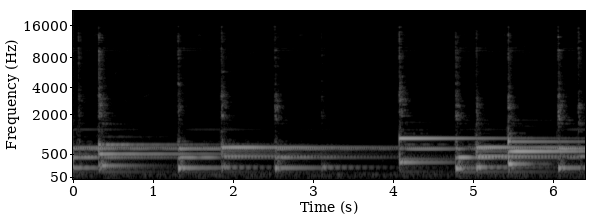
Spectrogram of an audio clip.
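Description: Steel handpan struck with soft mallets, playing a slow, unhurried run of single notes that ring on and overlap one another. About four seconds in, a higher, louder note follows a short lull, then several notes come in quicker succession.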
